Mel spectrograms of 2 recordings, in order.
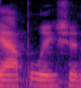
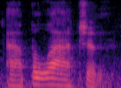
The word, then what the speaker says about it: Appalachian: was in Southwestern Virginia they say Appalachian I kind of never use the word Appalachian because I didn't want to be looked at weird because up here we say Appalachian Appalachian is the most correct way to say it either way is correct appalachin is mostly is the most accepted the Appalachian Trail is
